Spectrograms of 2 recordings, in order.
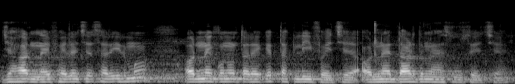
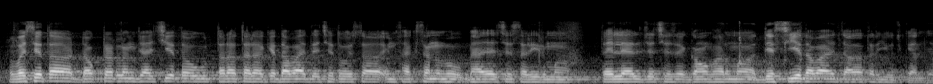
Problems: none marked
